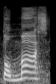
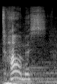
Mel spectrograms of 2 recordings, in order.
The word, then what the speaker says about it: Tomas: It's pronounced Tomas, it's not Thomas, it's Tomas. I mean, it is Thomas, but it's Tomas, okay?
